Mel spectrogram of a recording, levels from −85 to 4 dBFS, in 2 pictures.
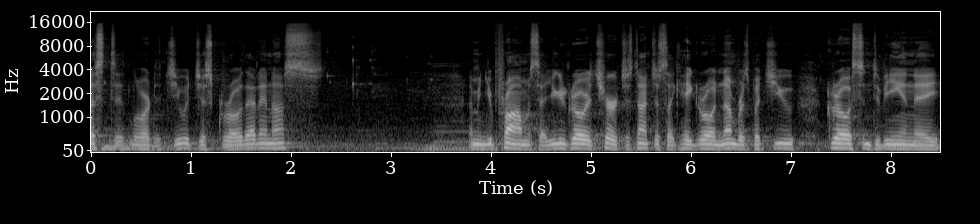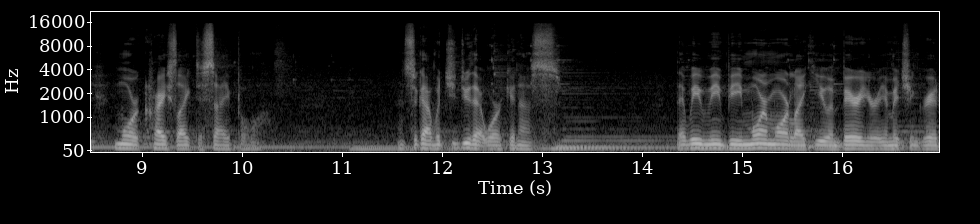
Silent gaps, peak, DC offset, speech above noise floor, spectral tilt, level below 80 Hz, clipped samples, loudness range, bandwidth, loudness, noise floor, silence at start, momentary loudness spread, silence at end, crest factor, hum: none; -10 dBFS; under 0.1%; 23 dB; -5.5 dB/octave; -62 dBFS; under 0.1%; 6 LU; 15.5 kHz; -30 LUFS; -52 dBFS; 0 s; 18 LU; 0 s; 20 dB; none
